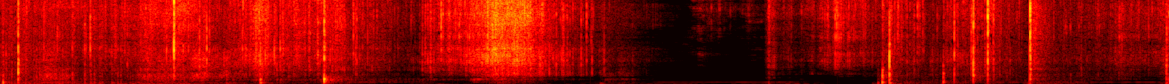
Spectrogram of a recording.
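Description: Fingers handle the crinkled, folded top of a paper loose-leaf tea packet, making bright crinkling and sharp paper crackles. A softer rustling swell passes before a near-silent pause, and then a burst of quick, snappy crinkles follows.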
